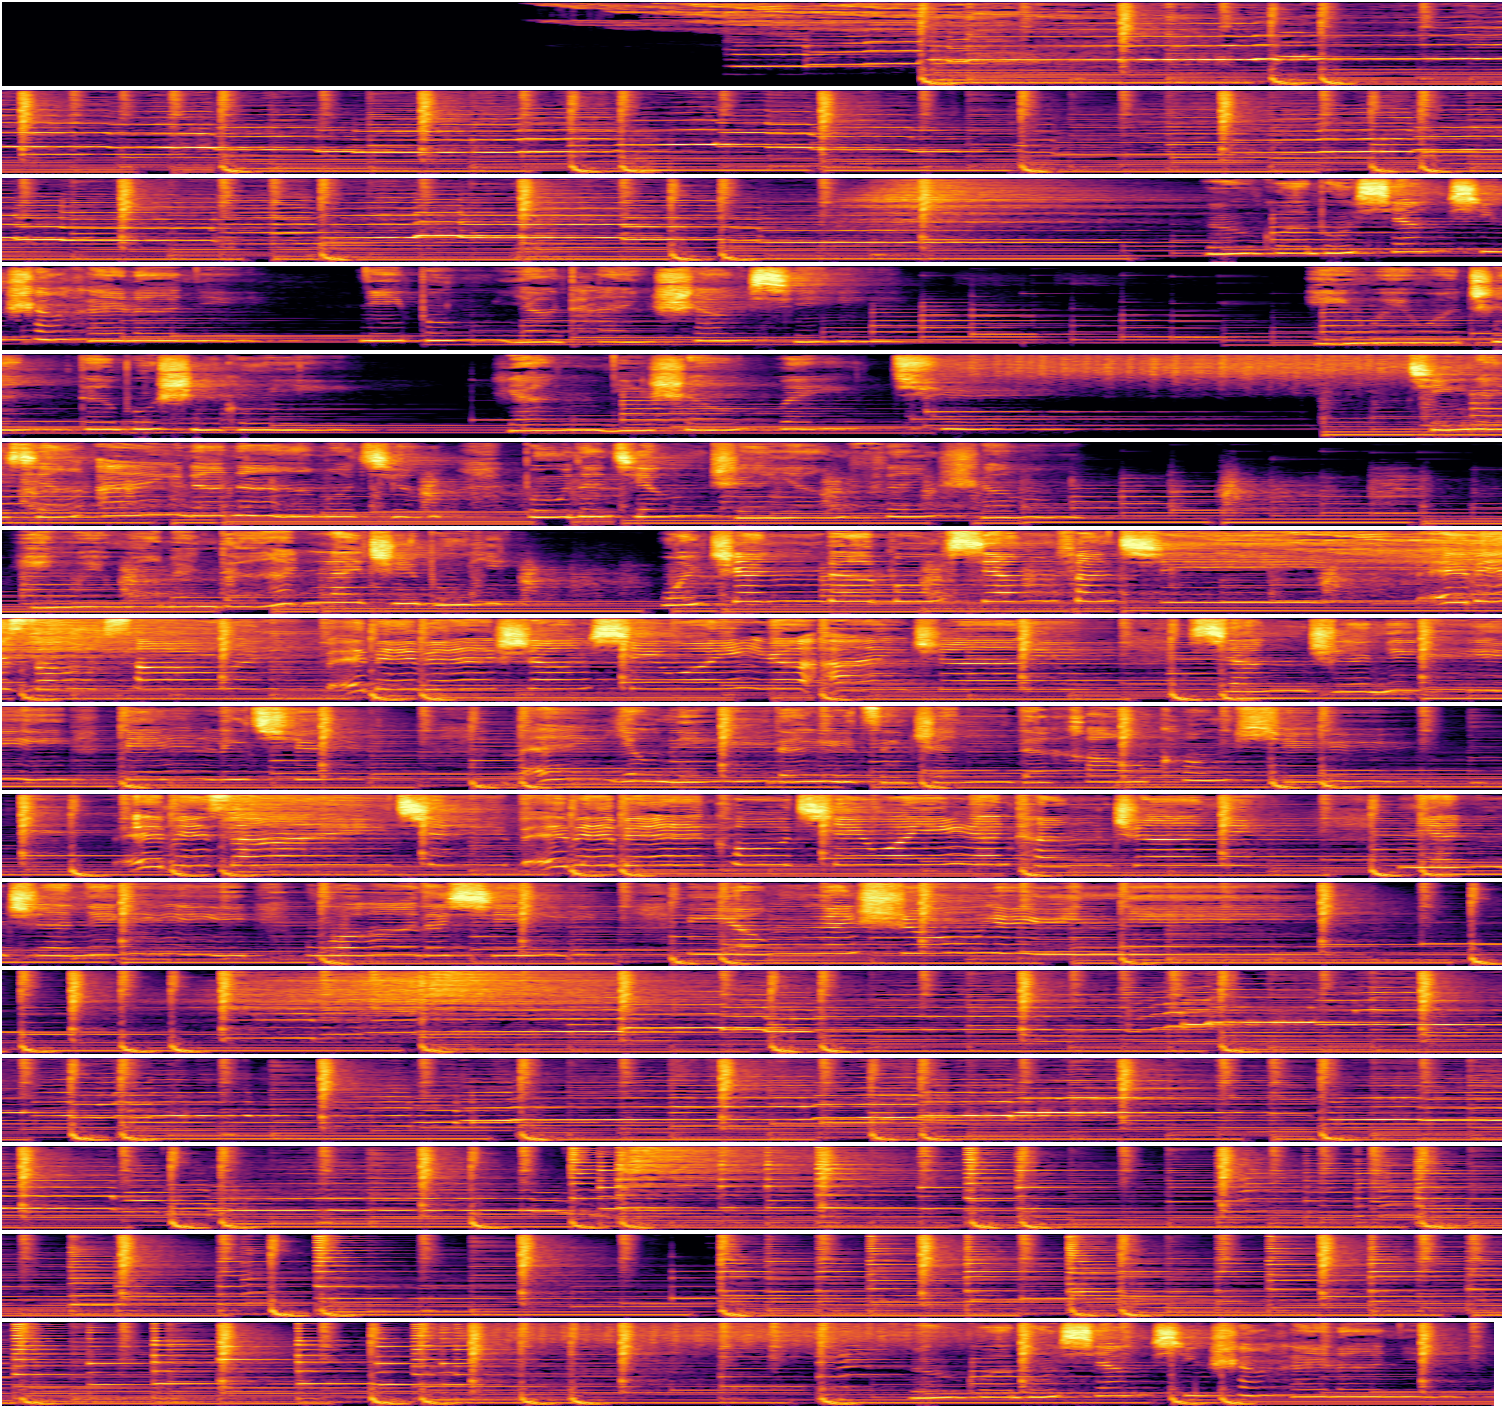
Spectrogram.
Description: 真是一路上听不释手的HI-FI靓声啊。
